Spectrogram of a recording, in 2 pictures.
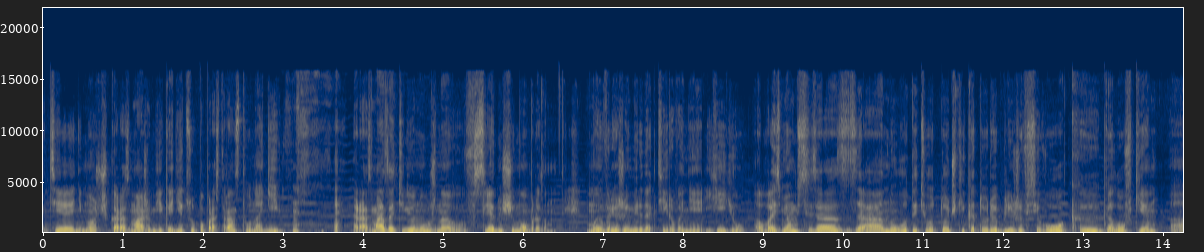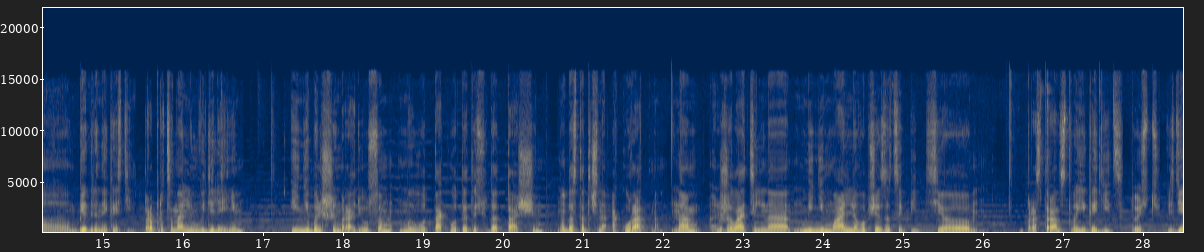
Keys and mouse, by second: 0.0 click, 0.0 middle click, 6.9 Tab, 8.0-8.9 drag, 8.0-8.8 middle drag, 10.0 click, 10.6 click, 17.1 g.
